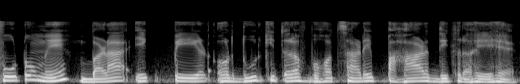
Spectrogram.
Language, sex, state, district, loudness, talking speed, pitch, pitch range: Hindi, male, Assam, Kamrup Metropolitan, -13 LUFS, 175 wpm, 150 Hz, 140-170 Hz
